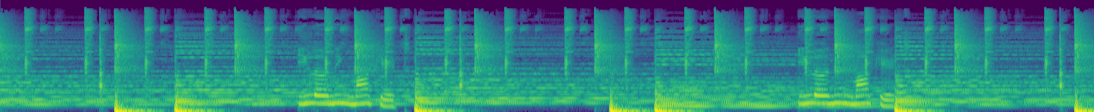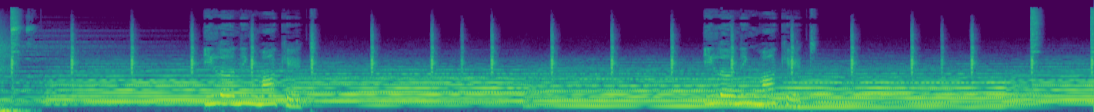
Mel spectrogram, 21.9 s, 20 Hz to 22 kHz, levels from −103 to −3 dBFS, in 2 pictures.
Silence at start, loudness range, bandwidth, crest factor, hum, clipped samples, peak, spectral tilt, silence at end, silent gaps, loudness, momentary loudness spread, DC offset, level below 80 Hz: 0 s; 2 LU; 17 kHz; 18 dB; none; under 0.1%; -2 dBFS; -5 dB/octave; 0 s; none; -22 LUFS; 9 LU; under 0.1%; -24 dBFS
